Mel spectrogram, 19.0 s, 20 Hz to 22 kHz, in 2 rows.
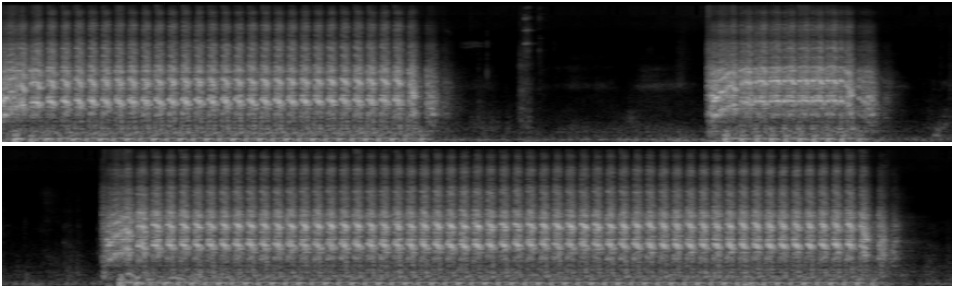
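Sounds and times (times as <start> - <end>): motorcycle starter cranking engine: 0.0 - 4.6, 7.0 - 8.9, 10.5 - 18.6.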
